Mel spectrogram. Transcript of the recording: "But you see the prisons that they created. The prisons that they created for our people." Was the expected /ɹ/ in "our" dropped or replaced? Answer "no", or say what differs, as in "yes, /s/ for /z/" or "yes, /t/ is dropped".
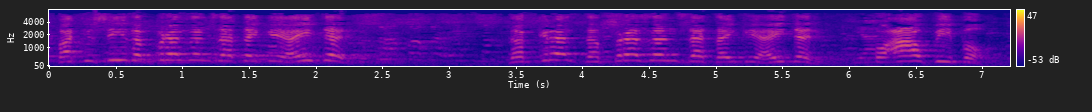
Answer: yes, /w/ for /ɹ/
